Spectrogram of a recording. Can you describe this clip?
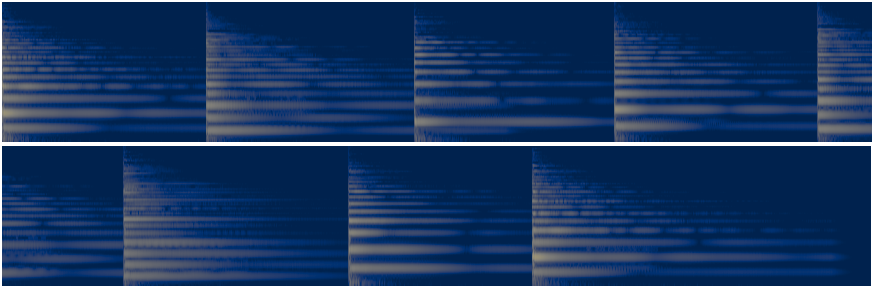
F Major Lydian
f, lydian, major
